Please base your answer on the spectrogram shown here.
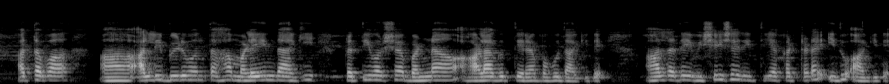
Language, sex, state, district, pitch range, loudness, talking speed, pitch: Kannada, female, Karnataka, Belgaum, 180-205 Hz, -27 LUFS, 100 wpm, 185 Hz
